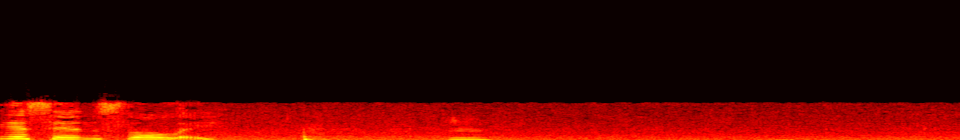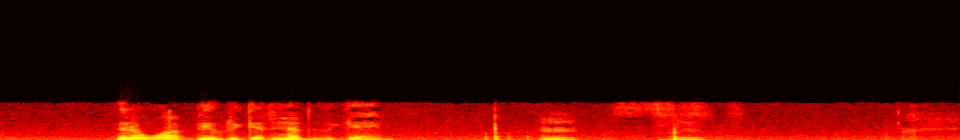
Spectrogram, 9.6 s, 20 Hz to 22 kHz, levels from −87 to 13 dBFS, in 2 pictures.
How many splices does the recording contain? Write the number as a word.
one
